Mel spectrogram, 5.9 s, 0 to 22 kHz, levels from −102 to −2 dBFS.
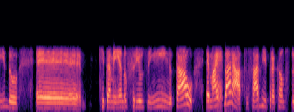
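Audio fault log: Throughout: G.729 codec. Sound is confined to about 250 Hz to 3.5 kHz and is plainly rough and synthetic, which fits an 8 kbit/s pulse-coded speech codec.
4.35 to 4.46 s: VoIP packet loss concealed by the speech codec. About 80 ms went missing. The decoder stretched its last frame into a fading buzzy tone or coloured noise, and the sound stays weak briefly afterward.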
